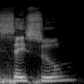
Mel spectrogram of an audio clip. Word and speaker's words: Sesugh: Yeah, so my name is Seisu, so it's spelled Sesugh. The last name is, so the all GH are silent, right?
